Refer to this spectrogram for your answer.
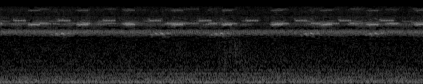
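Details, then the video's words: Warm, humid summer night in the American Midwest with crickets and other night insects: bright high-pitched chirps pulsing steadily about twice a second, multiple callers blending, faint low ambient noise. "Night Time Cricket Sounds"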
